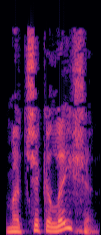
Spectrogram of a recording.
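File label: "machicolation", British English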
